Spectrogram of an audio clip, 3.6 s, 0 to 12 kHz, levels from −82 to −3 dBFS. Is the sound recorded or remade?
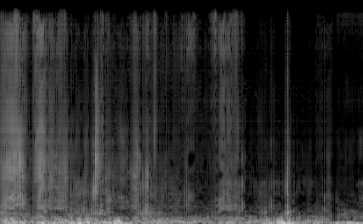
remade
